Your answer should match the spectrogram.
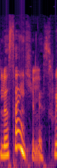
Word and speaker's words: Los Angeles: Aber eigentlich Los Angeles ist auf Spanisch und Leute denken, das ist etwas auf Englisch. Und es ist Los Angeles, richtig gesagt.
